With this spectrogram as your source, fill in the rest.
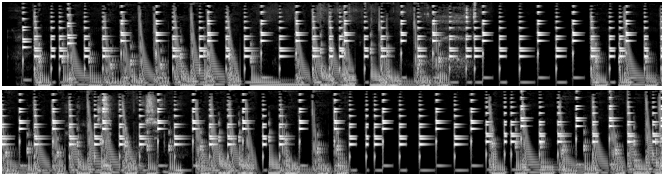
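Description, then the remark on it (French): A loud, pulsing video game theme for the game's hero, with two interlocking melodic voices in a ping-pong pattern, bright high notes bouncing back and forth over a driving rhythm, briefly thinning out twice before surging back. “Alors c'est fait, c'est fait avec deux voix, hein, avec un, espèce de principe de ping-pong dans les dans l'aigu là, hein”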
